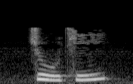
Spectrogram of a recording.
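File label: "主题", Mandarin Chinese; chinese flashcards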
